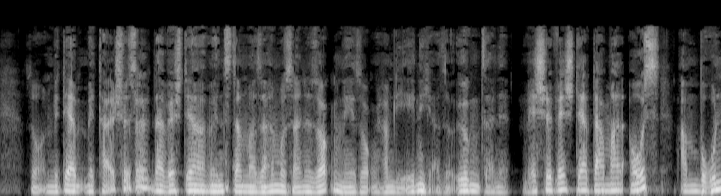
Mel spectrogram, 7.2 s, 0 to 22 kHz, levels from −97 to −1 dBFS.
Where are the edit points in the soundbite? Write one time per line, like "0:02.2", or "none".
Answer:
none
